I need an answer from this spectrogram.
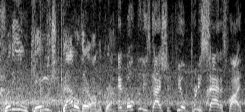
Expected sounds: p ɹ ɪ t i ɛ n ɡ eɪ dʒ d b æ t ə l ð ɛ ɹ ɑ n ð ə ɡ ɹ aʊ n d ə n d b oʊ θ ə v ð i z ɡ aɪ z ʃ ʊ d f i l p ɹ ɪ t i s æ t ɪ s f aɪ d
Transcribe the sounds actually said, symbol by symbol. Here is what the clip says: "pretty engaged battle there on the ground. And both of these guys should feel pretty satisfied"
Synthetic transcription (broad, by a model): p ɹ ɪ t i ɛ n ɡ eɪ dʒ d b æ t l ð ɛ ɹ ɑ n ð ə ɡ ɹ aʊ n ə n b oʊ θ ə v ð i z ɡ aɪ z ʃ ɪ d f i l p ɹ ɪ t i s æ t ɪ s f aɪ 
